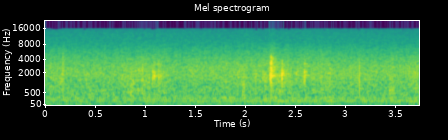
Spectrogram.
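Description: Footsteps shuffle softly across a wooden floor.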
